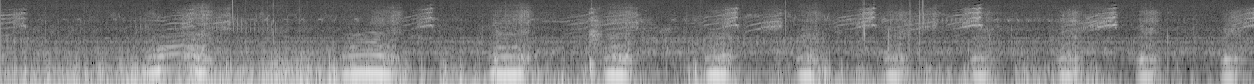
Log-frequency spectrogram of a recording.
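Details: In the Northern Serengeti, a lioness calls to her pride with a roaring bout that starts with drawn-out moans and falls into shorter, evenly spaced grunts about once a second, gradually fading, with low rumble underneath.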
